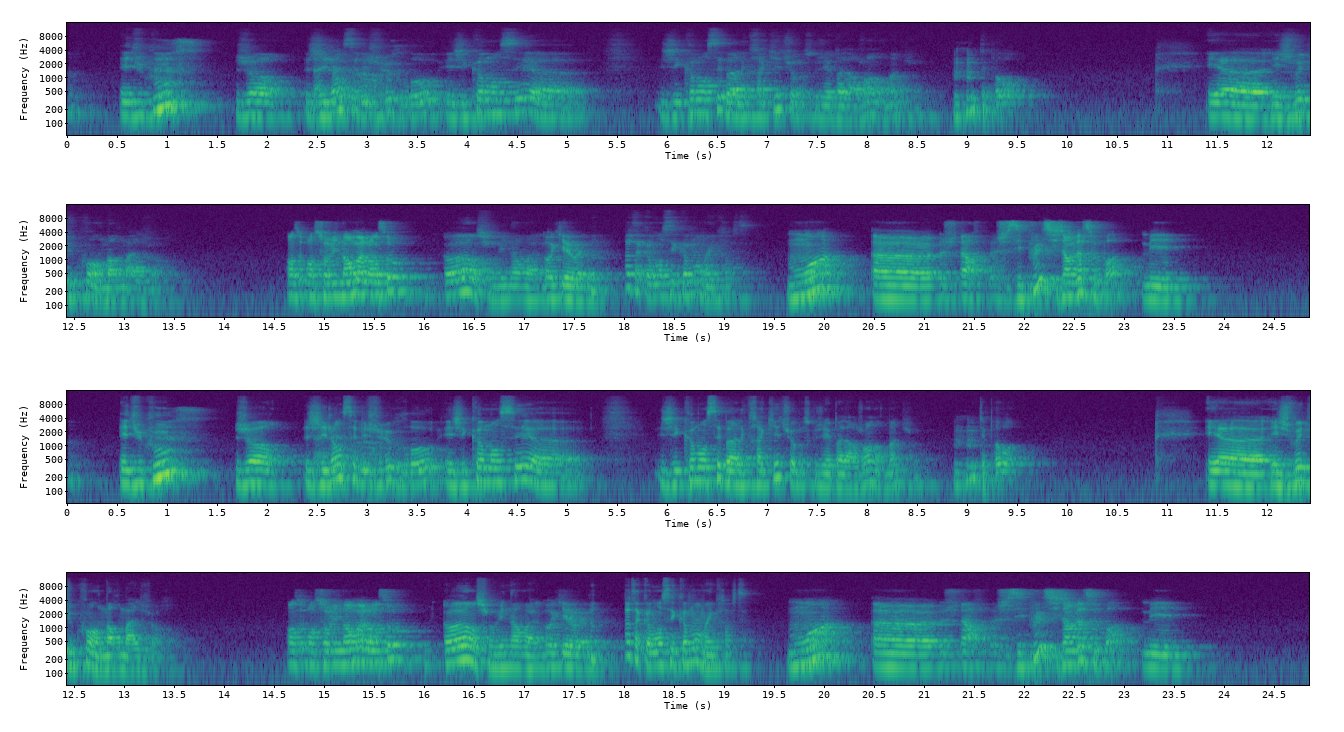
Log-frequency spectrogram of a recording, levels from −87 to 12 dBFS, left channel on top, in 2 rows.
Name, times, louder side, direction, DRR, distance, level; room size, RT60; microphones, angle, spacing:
voice 1, 0.5-1.2 1.7-5.2 5.4-5.6 5.9-8.6 9.1-9.5 10.9-13.4 16.2-17.3 17.7-17.8 18.0-19.2, right 3 dB, 55° right, 8 dB, 0.4 m, -21 dB
voice 2, 2.4-3.1 8.9-9.1 14.6-15.8 17.2-17.6 19.6-20.1 20.5-23.4, left 2 dB, 30° left, 2 dB, 0.5 m, -20 dB
7.8 x 2.6 x 2.6 m, 0.81 s
head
